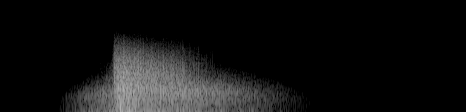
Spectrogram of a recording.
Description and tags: Synthesized using a Korg microKorg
